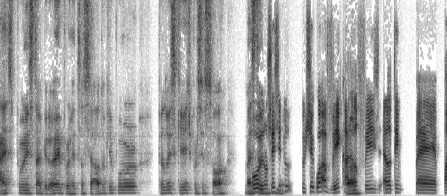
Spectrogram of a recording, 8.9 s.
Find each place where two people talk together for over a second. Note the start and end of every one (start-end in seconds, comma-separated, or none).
none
